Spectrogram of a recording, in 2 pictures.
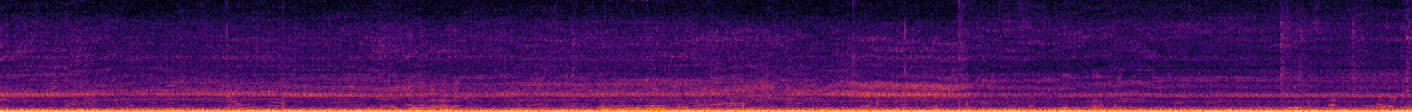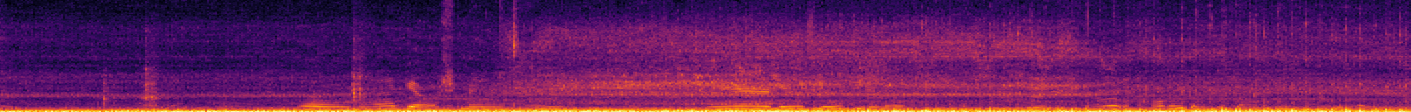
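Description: An engine running steadily at a low, even speed, with no revving, and people's voices over it.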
